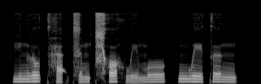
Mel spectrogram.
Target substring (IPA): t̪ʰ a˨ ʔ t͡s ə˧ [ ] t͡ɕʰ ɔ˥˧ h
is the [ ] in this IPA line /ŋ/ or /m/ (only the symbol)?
m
